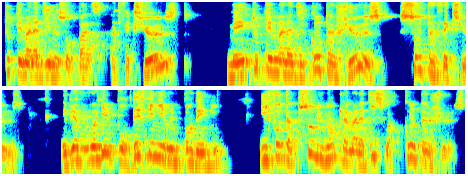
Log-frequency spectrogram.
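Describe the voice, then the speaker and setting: A man's high voice with lively intonation at a fairly slow pace. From France. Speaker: Dominican friar lecturing on care ethics. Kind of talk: lecture. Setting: conference with audience. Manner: conversational.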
